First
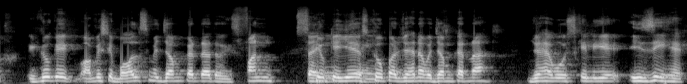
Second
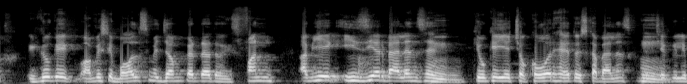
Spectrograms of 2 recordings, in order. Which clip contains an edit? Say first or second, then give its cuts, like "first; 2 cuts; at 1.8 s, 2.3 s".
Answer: second; 1 cut; at 2.9 s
